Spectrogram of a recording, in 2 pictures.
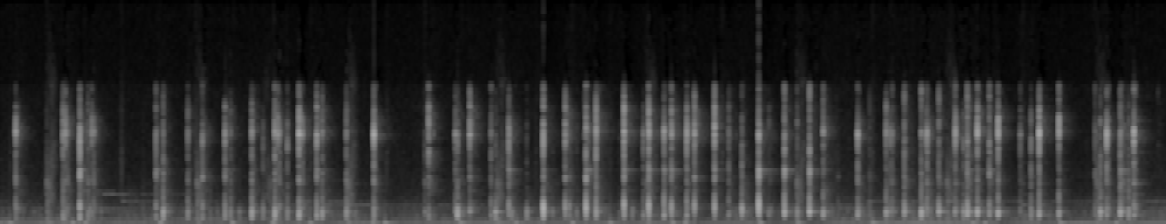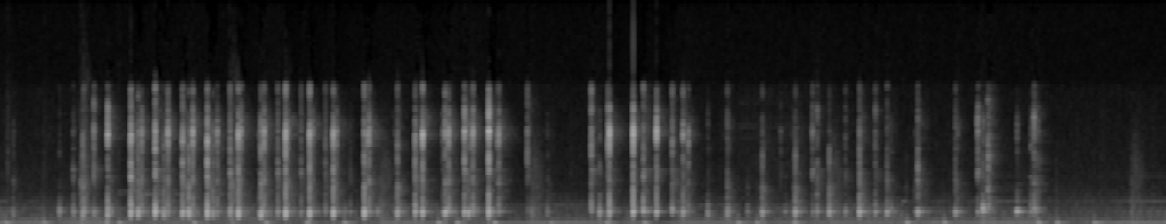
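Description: A long metal bar spoon clinking rapidly against the inside of a small glass jug while stirring cocoa powder into a thick paste with hot water, in runs of quick clicks broken by short pauses. Background music plays underneath.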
